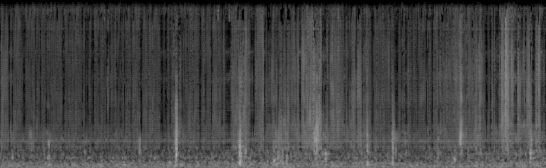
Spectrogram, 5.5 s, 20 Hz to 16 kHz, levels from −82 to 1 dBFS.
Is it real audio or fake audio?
fake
